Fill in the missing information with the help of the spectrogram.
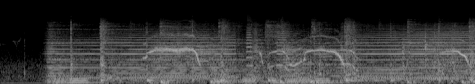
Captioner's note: kelly screaming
